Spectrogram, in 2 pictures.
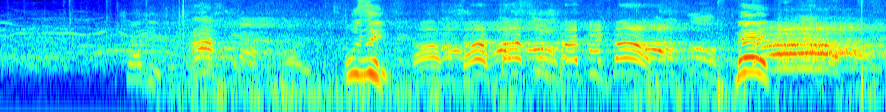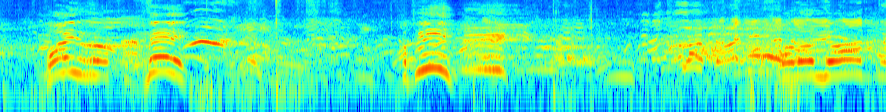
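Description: Children shout excitedly across an outdoor pitch.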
